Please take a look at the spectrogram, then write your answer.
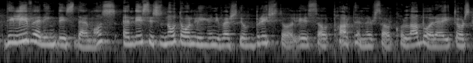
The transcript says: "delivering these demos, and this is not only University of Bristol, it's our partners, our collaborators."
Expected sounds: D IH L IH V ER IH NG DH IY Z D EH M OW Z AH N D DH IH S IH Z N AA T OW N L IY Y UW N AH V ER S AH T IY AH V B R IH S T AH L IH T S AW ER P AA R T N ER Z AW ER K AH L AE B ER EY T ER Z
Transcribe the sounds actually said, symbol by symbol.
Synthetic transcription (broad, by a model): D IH L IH V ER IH NG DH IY S D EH M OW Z AH N D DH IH S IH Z N AA T OW N L IY Y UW N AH V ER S T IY AH V B R IH S T AH L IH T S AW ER P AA R T N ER S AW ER K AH L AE B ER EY T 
